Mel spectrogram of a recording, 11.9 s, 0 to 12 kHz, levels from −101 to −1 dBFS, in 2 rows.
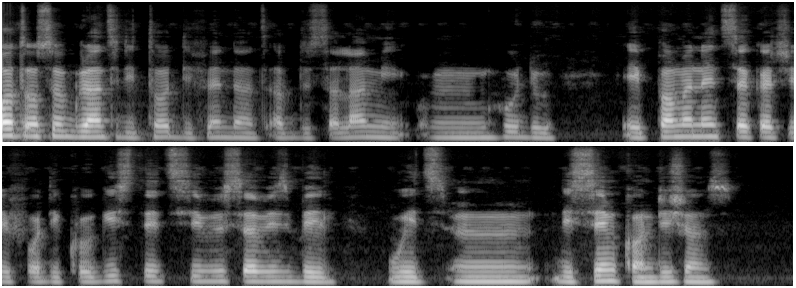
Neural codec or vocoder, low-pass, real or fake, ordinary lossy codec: none; none; real; none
